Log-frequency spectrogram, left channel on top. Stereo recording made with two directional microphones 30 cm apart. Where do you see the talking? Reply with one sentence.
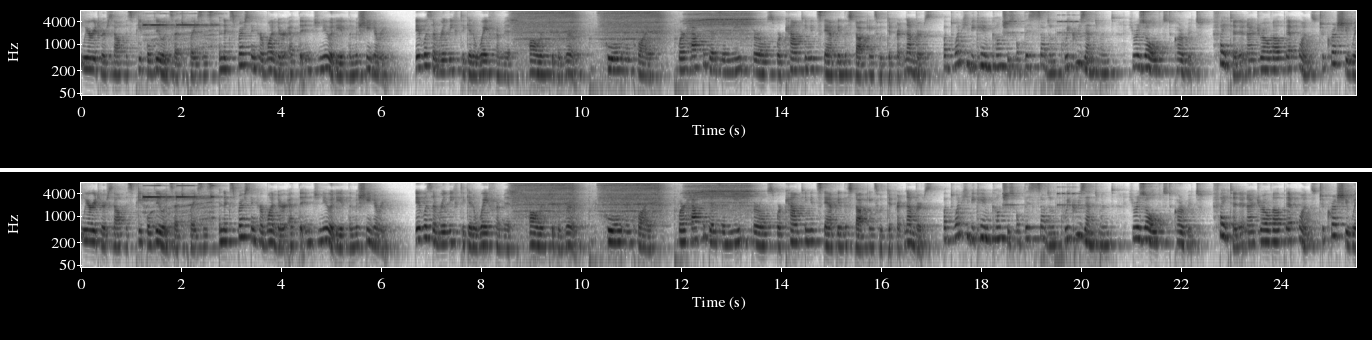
You can hear the talking in the centre.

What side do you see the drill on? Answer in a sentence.
In this clip you hear the drill on the right.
